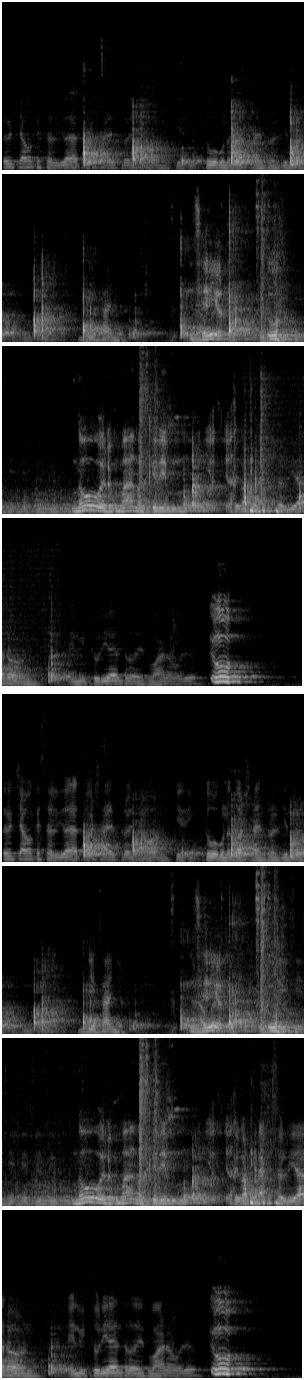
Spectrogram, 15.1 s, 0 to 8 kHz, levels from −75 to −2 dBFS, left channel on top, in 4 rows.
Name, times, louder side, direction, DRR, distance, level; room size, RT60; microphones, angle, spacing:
voice 1, 0.0-4.2 4.7-5.4 6.1-6.7 7.2-8.4 10.4-11.8 12.1-13.8, right 3 dB, 75° right, 15 dB, 1.0 m, -41 dB
sound 1, 1.0-2.5 2.8-3.2 3.6-3.9 4.1-4.5 4.8-5.0 5.3-5.6 6.0-6.2 6.6-6.9 7.2-7.4 7.8-8.0 8.5-8.6 9.1-9.2 9.8-10.1 10.5-12.1, left 2 dB, 75° left, 3.4 m, -37 dB
sound 2, 5.9-6.5 6.9-8.2 8.5-8.6 8.9-9.0 9.3-10.2 10.5-10.6, right 3 dB, 25° right, 1.2 m, -41 dB
voice 2, 6.1-6.6 7.1-7.3 8.4-10.5 13.9-14.2, left 1 dB, 20° left, 8 dB, 1.8 m, -32 dB
sound 3, 6.2-10.2, right 2 dB, 90° right, 1.8 m, -48 dB
25.5 x 22.0 x 9.1 m, 1.1 s
head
